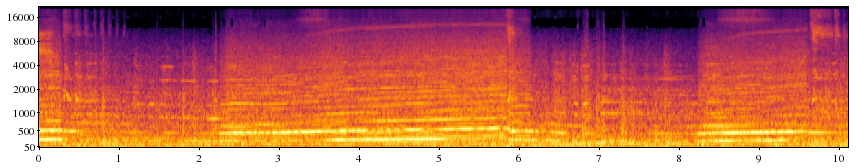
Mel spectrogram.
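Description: A Ferrari 458 Italia race car in a racing video game endurance race, its engine revving up and down through gear changes at steady volume, with pitch rising and dropping in long sweeps under a constant roar.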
